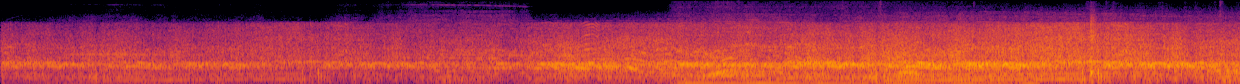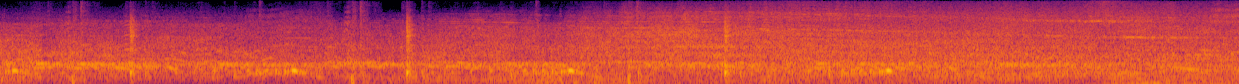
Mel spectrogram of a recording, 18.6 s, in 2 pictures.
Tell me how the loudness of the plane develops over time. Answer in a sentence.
The volume of the plane goes up.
